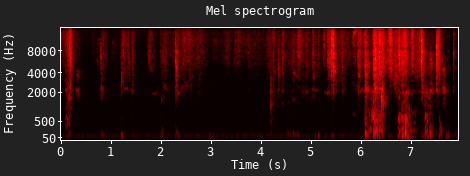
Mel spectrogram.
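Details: Five-week-old Cavalier King Charles Spaniel puppies at a kennel, indoors in a small room: thin, high whines drift faintly through the first seconds, then louder squeaky whimpers cluster near the end, over soft thumps and scuffling.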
